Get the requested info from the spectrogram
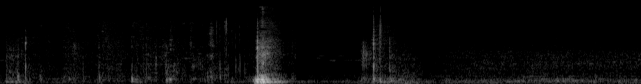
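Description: Scattered soft knocks and rustles of handling, with one loud thump about two and a half seconds in and a short burst of knocks just under four seconds in.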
